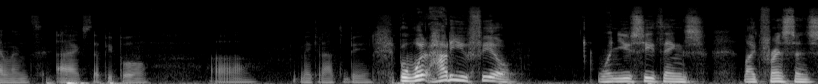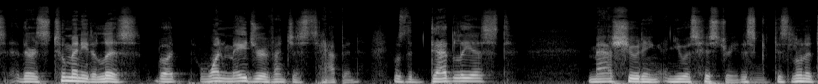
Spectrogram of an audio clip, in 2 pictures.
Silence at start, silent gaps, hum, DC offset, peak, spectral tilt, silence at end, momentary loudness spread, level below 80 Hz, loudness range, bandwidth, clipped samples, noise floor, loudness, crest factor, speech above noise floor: 0 s; none; none; under 0.1%; -2 dBFS; -6.5 dB/octave; 0 s; 20 LU; -36 dBFS; 5 LU; 15.5 kHz; under 0.1%; -54 dBFS; -21 LUFS; 20 dB; 33 dB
